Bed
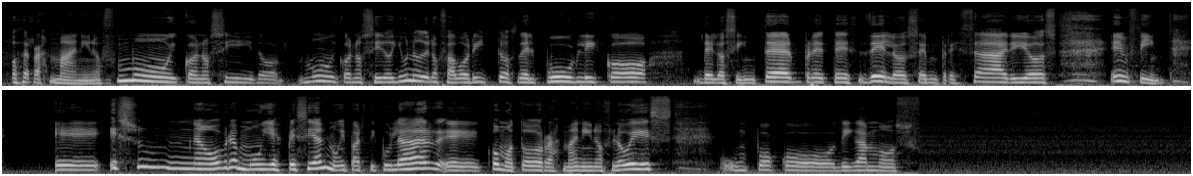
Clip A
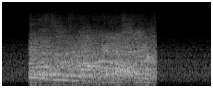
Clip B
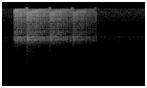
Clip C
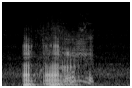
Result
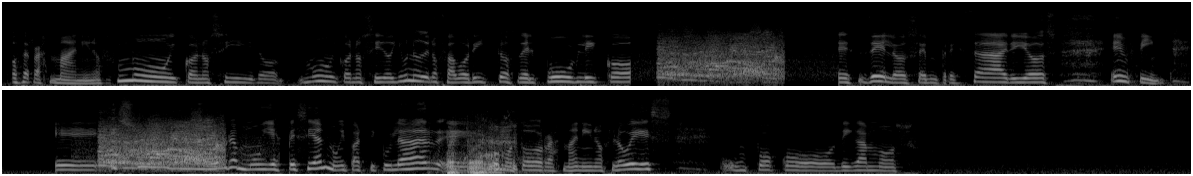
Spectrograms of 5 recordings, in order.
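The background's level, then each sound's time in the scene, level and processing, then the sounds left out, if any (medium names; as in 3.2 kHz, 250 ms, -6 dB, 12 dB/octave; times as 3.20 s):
bed -15.5 dB
6.28 s: replace with A -15.5 dB
12.58 s: add A -10 dB + elliptic band-pass 140–8500 Hz
16.13 s: add C -4.5 dB + slew-rate limiter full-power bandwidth 43 Hz
not used: B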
